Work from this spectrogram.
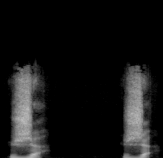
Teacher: For the Mandarin zh, your tongue shouldn't be anywhere near your teeth. It's all happening further back. You curl the very tip of your tongue up and back, and then you make the sound, zh, zh.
